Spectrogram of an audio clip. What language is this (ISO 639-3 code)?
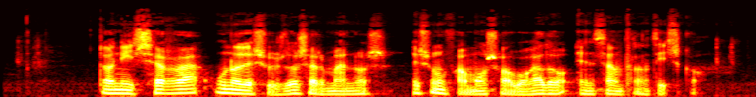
spa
